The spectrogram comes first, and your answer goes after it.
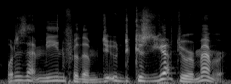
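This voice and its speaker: A man's voice: on the high side, expressive, fast, slight background noise. A man hosting a casual podcast chat, emphatic and given to repeating himself. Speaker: podcast host.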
